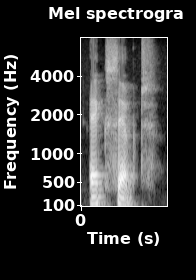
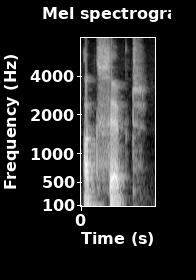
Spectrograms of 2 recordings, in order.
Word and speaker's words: accept: Look, mostly we people pronounce it accept, but it is not accept. It is accept.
